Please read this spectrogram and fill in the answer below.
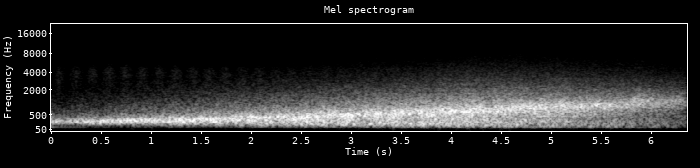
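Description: A rushing swell of noise, like an edited transition effect, growing slowly louder and higher for several seconds, then fading out.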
